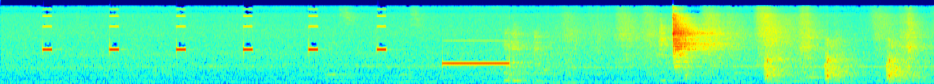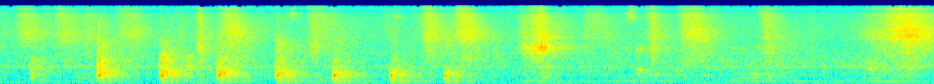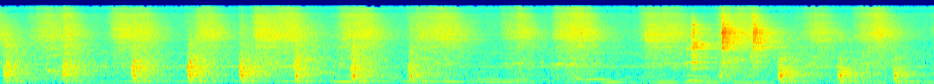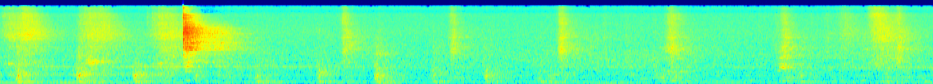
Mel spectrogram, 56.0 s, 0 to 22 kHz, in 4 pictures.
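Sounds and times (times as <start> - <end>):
effort breaths: 47.0 - 47.6, 48.5 - 49.2, 50.2 - 50.9, 53.6 - 55.8.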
